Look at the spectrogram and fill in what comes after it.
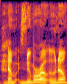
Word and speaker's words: numero uno: Numero uno? – That's right.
